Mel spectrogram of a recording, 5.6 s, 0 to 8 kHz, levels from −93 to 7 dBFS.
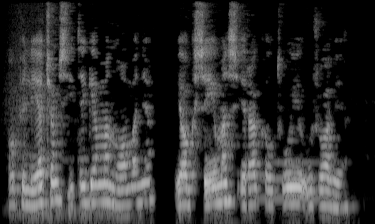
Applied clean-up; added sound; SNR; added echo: classical method Wiener filter.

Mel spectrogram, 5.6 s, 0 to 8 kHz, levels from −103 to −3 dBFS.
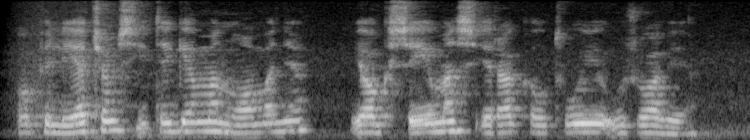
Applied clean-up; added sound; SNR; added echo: none; none; none; none.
